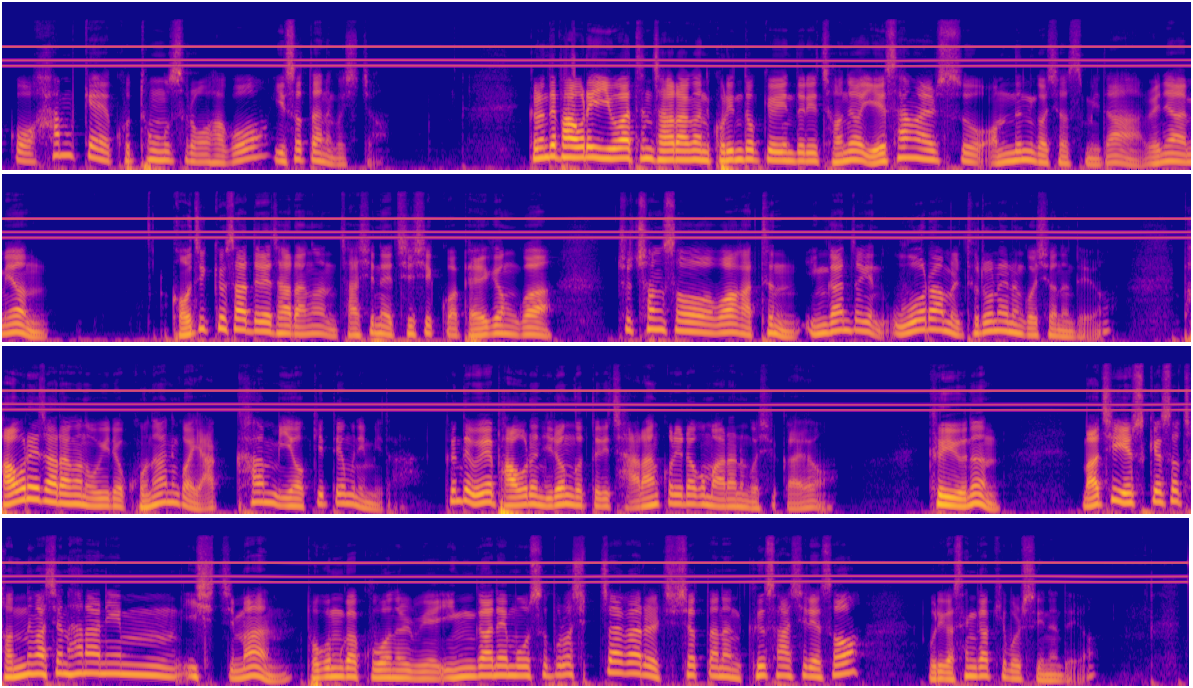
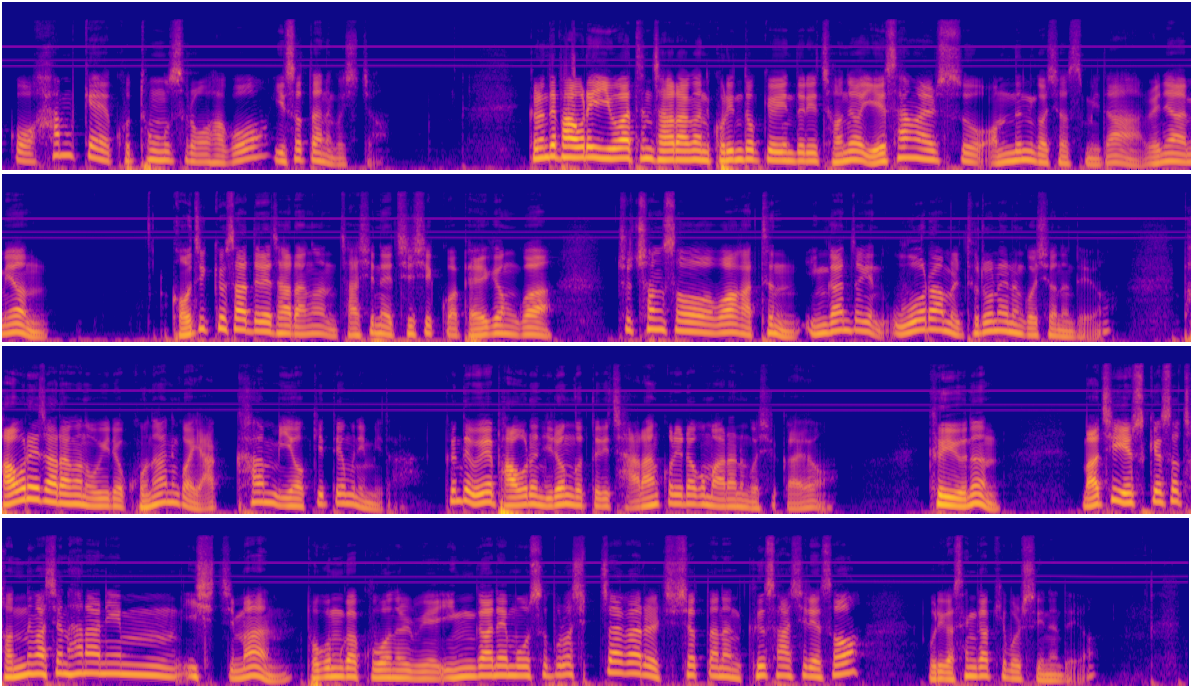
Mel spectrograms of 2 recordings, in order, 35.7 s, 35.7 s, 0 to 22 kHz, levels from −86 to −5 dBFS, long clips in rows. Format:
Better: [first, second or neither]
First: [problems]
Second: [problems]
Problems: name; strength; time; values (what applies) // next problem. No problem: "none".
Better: second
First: high-pitched whine; loud; throughout; 8.5 kHz, 6 dB below the speech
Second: high-pitched whine; faint; throughout; 8.5 kHz, 30 dB below the speech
